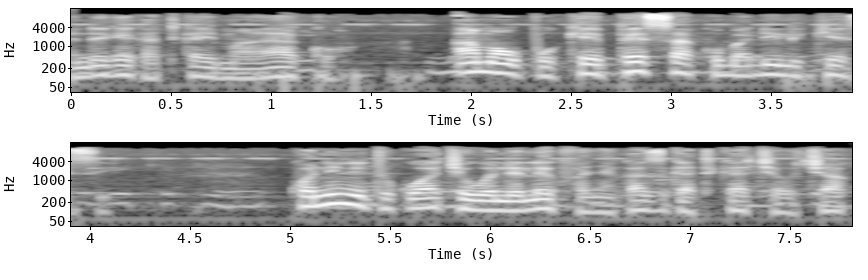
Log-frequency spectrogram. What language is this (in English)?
Swahili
